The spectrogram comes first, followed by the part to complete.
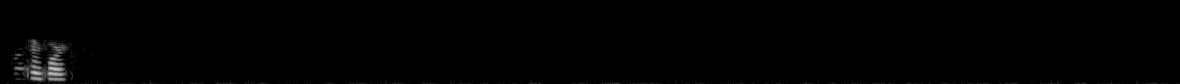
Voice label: Security, scanner audio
